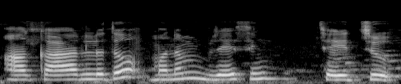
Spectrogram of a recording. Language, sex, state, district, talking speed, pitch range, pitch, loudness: Telugu, female, Andhra Pradesh, Annamaya, 105 wpm, 220-260 Hz, 230 Hz, -14 LUFS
